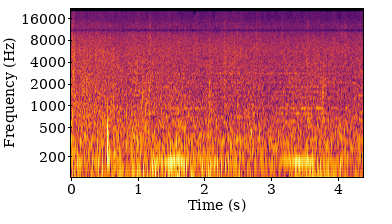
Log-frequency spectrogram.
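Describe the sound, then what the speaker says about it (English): Rain and wind of a storm at sea in the game Assassin's Creed Freedom Cry, a steady dense wash of noise with a low rumble underneath, continuous and fairly loud throughout with no voices. "We'll retreat through the storm!"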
